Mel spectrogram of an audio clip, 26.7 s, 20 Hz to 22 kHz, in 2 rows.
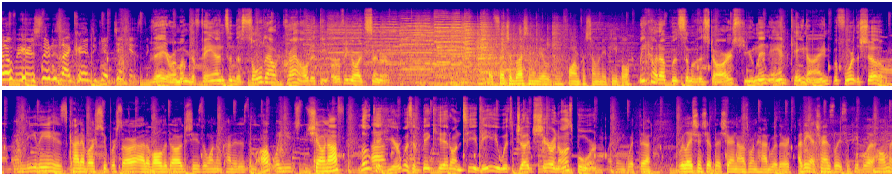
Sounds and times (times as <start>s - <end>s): Speech: 0.0s - 5.8s, 7.3s - 26.7s
Music: 0.0s - 26.7s.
